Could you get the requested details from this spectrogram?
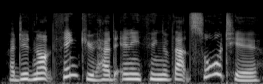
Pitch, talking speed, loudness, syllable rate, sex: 240 Hz, 275 wpm, -17 LUFS, 5.8 syllables/s, female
